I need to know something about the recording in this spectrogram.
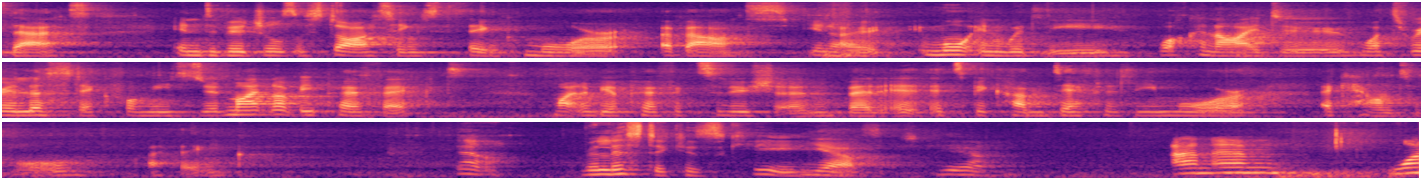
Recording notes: Decoded Future Panel. In a panel from Stylus’ Decoded Future event in London.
